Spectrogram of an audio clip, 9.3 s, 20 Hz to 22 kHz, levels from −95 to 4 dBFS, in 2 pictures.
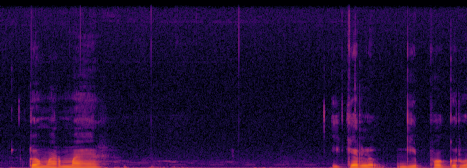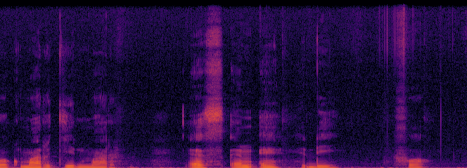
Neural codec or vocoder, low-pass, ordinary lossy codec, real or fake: none; none; none; real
